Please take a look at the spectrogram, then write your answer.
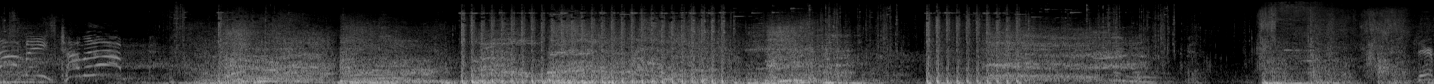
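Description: Dense gunfire in Far Cry 5 during a zombie mode fight, rapid bursts and overlapping shots running almost continuously with brief gaps, loud and mixed with other game noise and a voice talking over it.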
